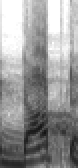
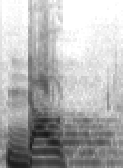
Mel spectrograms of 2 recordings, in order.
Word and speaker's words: doubt: आप प्रोनाउंसिएशन में पढ़ रहे होंगे, आपको लग रहा होगा कि डाप्ट है, लेकिन वो डाप्ट नहीं है, उसका प्रोनाउंसिएशन होता है डाउट।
